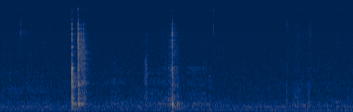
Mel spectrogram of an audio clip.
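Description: Metal knitting needles clicking against each other as stitches are worked: a quick double click about a second in, another sharp click just after two seconds, and a few faint ticks between.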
